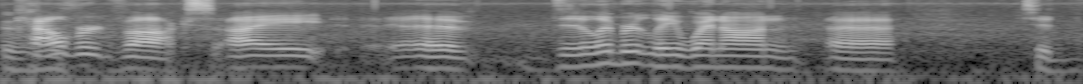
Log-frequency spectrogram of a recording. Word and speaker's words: Vaux: He and, I don't know, Vaux is Calvert Vaux. I deliberately went on to various pronunciation sites because I've for years because it looks like it should be Calvert Vaux. It looks like French, but it's not.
